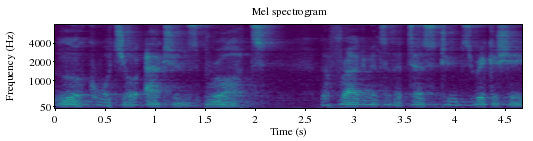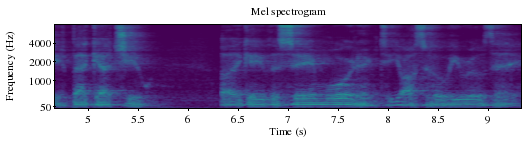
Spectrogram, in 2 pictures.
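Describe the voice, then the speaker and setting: A man's cartoonish character voice, very deep and low, at a fairly slow pace with slight echo. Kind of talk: anime dub performance. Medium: dub. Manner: calm, measured, formal.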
